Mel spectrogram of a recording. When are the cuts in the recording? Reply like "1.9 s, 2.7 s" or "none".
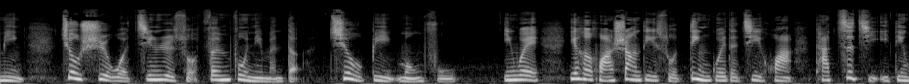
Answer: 4.9 s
